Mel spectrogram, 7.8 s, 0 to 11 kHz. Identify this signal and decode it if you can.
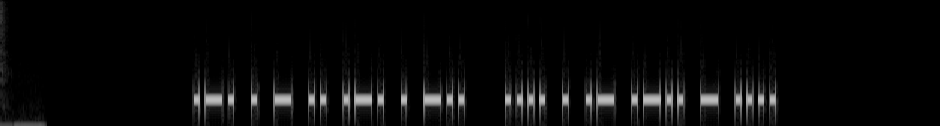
Morse code, heard as a keyed tone, about 25 wpm, 700 Hz. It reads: RETIRED HEALTH
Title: Practice QSO - Exchange 3 - More Info - 25wpm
